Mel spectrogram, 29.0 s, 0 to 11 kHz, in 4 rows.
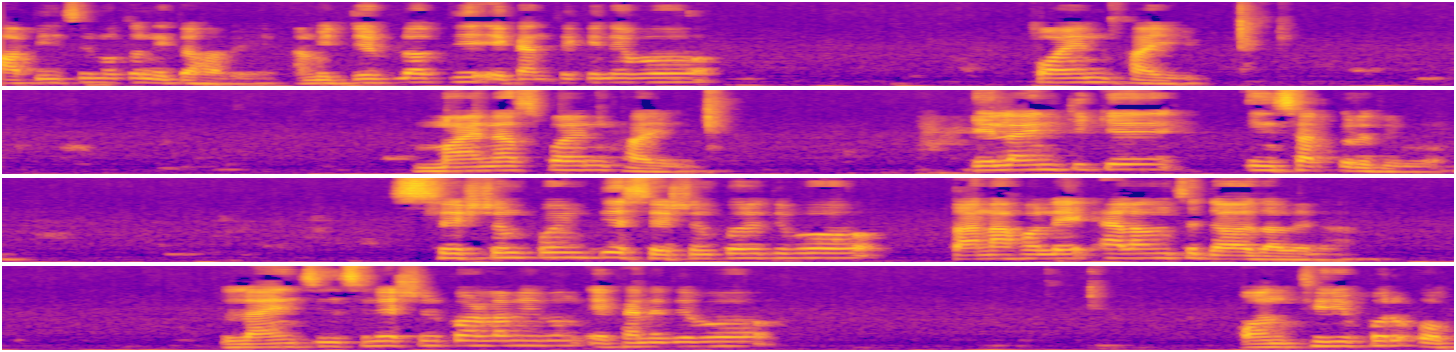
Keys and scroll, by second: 4.6 Down, 9.6 KP_Subtract, 10.0 KP_Decimal, 10.9 Return, 26.3 Down.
